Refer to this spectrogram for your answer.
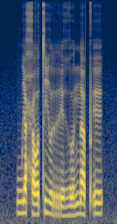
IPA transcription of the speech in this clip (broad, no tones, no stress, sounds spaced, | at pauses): w i ħ ɔ t i ʊ̯ r ɪ ɦ ʊ n a pʼ ɪ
